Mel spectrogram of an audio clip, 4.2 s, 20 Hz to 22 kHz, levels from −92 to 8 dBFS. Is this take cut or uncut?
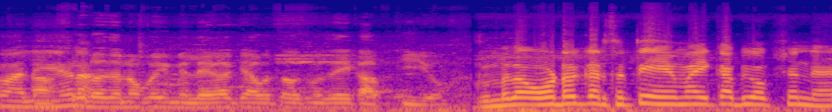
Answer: cut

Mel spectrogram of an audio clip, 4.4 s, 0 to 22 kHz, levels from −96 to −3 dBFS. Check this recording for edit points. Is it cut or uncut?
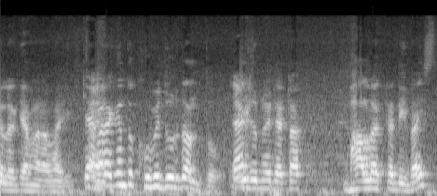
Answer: cut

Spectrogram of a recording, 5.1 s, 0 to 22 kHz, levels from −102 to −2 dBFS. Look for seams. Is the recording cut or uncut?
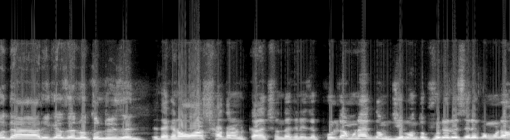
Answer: uncut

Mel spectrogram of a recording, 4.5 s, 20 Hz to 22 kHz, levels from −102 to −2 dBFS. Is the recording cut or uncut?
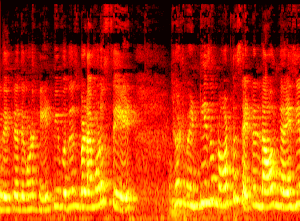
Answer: uncut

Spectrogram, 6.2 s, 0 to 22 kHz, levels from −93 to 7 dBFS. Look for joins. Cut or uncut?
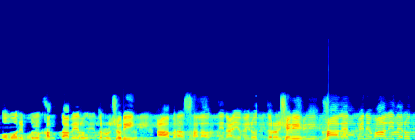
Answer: uncut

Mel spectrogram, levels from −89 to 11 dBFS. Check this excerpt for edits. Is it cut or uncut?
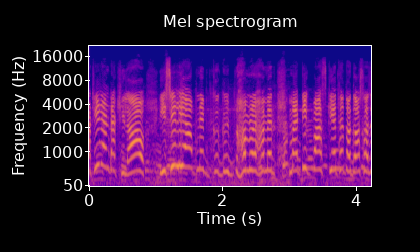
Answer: uncut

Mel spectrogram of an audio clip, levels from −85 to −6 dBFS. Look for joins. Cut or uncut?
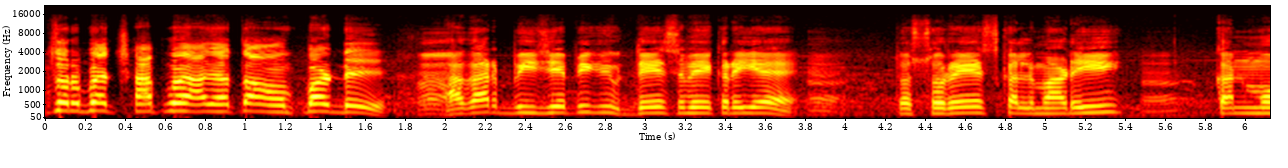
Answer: cut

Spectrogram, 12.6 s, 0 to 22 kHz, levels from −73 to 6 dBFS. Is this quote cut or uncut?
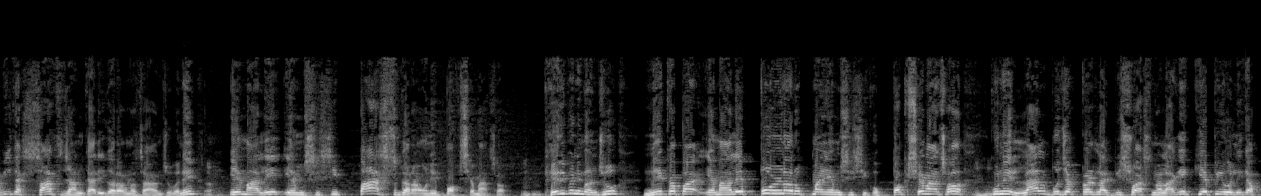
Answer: uncut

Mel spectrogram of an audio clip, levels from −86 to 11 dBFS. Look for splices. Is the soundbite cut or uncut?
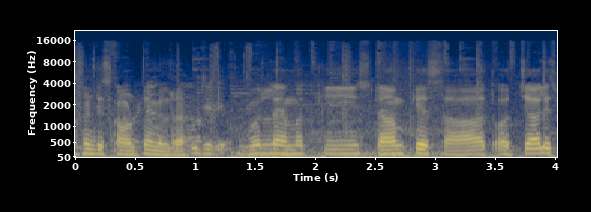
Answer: cut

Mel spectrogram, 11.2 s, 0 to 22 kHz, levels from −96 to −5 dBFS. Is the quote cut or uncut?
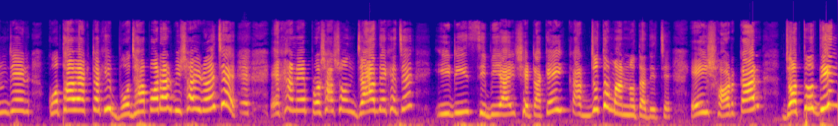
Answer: cut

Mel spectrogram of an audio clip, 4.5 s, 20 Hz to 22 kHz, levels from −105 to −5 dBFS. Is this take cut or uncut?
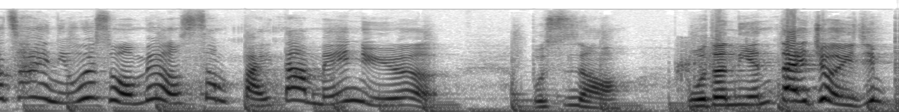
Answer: uncut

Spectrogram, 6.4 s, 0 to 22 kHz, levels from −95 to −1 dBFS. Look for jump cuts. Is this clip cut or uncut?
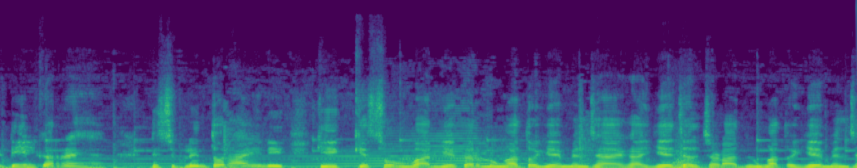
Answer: uncut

